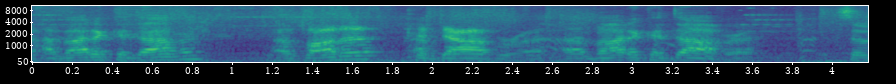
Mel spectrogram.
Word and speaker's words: Avada Kedavra: I always think this about, like, Harry Potter, how, like, some of the evil wizards are a big deal because they use Avada Kedavra, which they just point their wand and kill somebody, but, like, Muggles have a thing like that.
